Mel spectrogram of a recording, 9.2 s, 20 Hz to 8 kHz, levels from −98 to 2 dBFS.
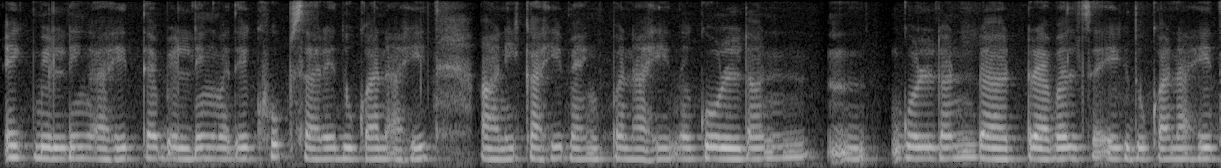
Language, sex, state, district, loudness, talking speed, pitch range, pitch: Marathi, female, Maharashtra, Sindhudurg, -33 LUFS, 155 wpm, 190-200 Hz, 195 Hz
